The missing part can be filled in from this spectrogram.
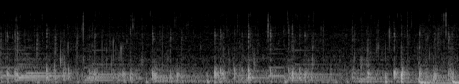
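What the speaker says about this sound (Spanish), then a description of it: "Así que los ponemos a hervir" Eggs boiling in a pot of water on the stove, a steady low bubbling and gurgling that carries on throughout at moderate volume.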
